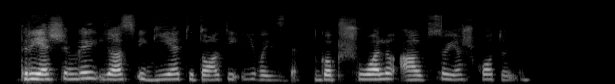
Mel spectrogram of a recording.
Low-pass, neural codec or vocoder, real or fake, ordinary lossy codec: 10.8 kHz; codec, 24 kHz, 0.9 kbps, WavTokenizer, medium speech release version 2; fake; AAC, 32 kbps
